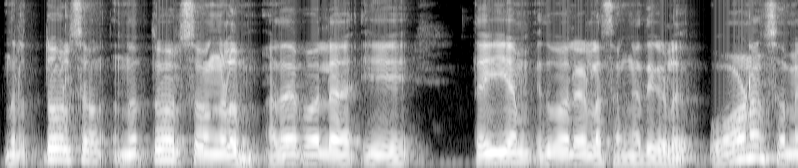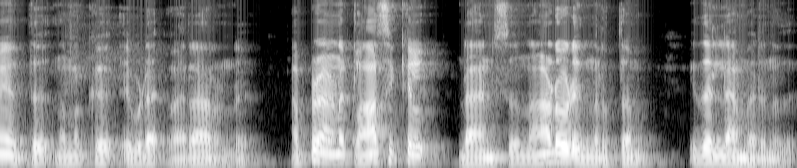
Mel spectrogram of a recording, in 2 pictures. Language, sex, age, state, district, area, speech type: Malayalam, male, 60+, Kerala, Thiruvananthapuram, urban, spontaneous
